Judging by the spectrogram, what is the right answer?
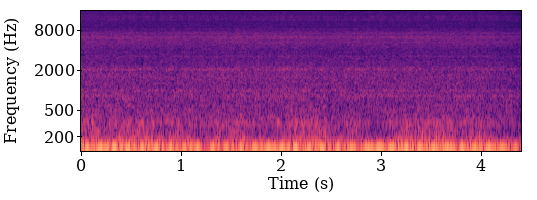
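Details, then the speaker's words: '78 Monte Carlo 305 (5.0) small-block V8, rebuilt 2004, under 50 miles, rebuilt Edelbrock Performer 1406 carb tuned, timing 16° BTDC, idle mixture screws set to highest vacuum then backed out a quarter turn; smooth even low rumble, steady rpm, no misses or hunting; normal idle. "So this is where the motor is the happiest. So I'm gonna keep it this way for a bit until I start test driving it and trying to see what needs to be changed out right and fine tuning it."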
